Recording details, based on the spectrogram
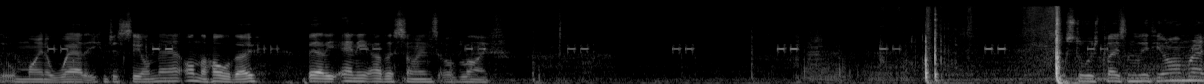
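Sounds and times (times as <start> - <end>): car warning chime short beeps: 0.3 - 2.9, 8.8 - 9.1, 9.8 - 12.0.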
